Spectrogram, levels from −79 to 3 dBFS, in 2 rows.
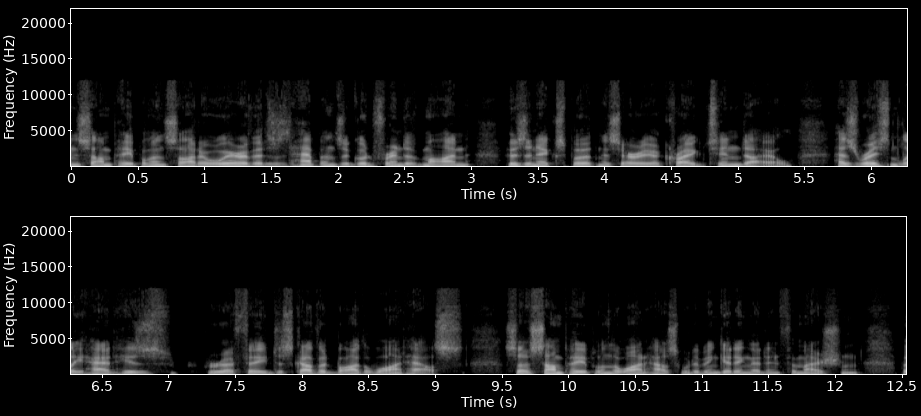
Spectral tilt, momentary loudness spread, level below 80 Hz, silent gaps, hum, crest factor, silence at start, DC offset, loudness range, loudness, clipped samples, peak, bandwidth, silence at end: -4.5 dB/octave; 10 LU; -72 dBFS; none; none; 22 dB; 0 s; under 0.1%; 2 LU; -30 LUFS; under 0.1%; -8 dBFS; 12.5 kHz; 0.1 s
